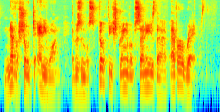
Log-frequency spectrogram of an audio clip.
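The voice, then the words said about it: Put-on accent for a quoted lawyer. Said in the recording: “I gave the same accent at the end there for the lawyer... they would have the same accent”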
